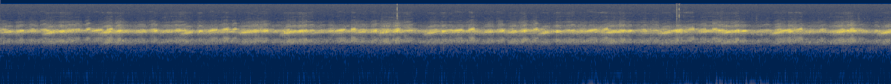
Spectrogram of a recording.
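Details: Frogs croaking in a spring wetland behind a house, recorded live at night with no looping; a dense continuous chorus of pulsing trills in two bands, mid and high, steady throughout with occasional faint clicks.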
